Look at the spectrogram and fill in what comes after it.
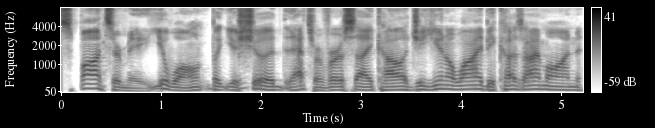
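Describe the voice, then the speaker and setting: A man with a New Jersey accent speaks at a moderate pace and medium pitch, with ordinary pitch variation and hardly any pauses. His loudness stays very even on a very clean recording with a silent background. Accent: aggressive New Jersey. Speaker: podcast co-host. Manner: brash, joking.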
